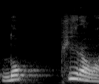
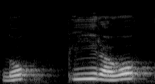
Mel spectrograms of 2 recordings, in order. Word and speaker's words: 녹비: 사슴 가죽은 녹피라고 안 하고요. 녹비라고 읽습니다. 요거 조심하세요.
